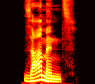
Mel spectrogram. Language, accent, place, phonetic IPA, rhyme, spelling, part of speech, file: German, Germany, Berlin, [ˈzaːməns], -aːməns, Samens, noun, De-Samens.ogg
- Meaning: genitive singular of Samen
